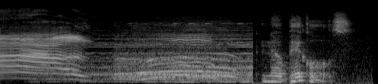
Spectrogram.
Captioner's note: crowd gasp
